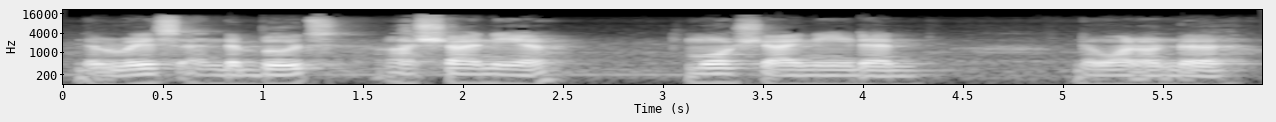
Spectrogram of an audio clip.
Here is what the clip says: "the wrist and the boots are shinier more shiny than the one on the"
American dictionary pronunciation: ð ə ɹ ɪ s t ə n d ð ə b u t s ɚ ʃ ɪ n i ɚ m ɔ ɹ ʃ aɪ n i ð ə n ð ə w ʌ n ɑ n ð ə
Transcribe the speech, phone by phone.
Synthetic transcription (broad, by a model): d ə ɹ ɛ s ə n d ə b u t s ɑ ʃ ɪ n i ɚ m ɔ ʃ aɪ n i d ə n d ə w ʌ n ɑ n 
